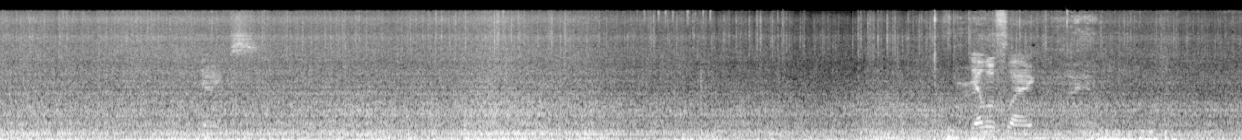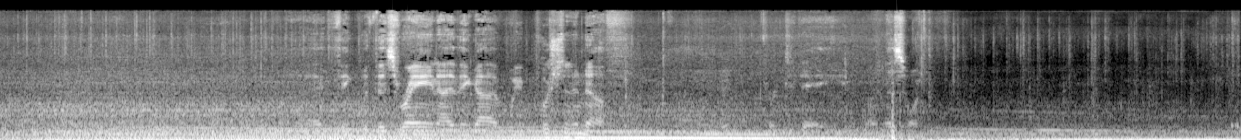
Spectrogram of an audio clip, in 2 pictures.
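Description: Engine and road noise inside a Porsche's cabin, driving slowly on a wet track: a steady low rumble, with the engine note rising through the second half and dropping away near the end.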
